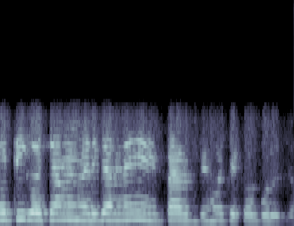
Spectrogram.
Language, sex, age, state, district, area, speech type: Odia, female, 18-30, Odisha, Subarnapur, urban, conversation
